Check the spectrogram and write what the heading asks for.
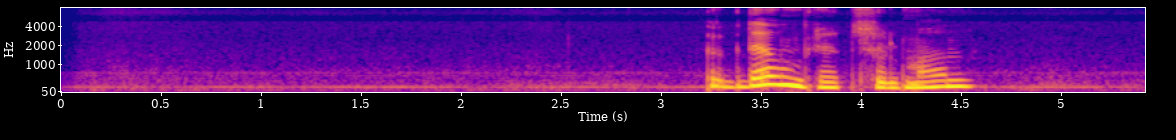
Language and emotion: Russian, sad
